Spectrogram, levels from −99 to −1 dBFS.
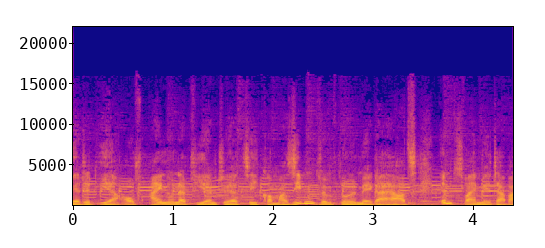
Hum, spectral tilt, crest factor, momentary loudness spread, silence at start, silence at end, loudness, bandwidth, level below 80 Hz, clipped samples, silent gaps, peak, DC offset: none; -6 dB/octave; 14 dB; 3 LU; 0 s; 0 s; -18 LUFS; 14 kHz; -46 dBFS; under 0.1%; none; -4 dBFS; under 0.1%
